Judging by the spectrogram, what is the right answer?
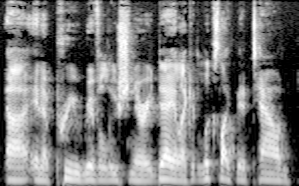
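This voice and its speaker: A man's voice: mid-range voice, steady tone, fast talker. A man from Fiji, a podcast co-host, talking through a film in casual, rambling chat full of restarts and fillers.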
